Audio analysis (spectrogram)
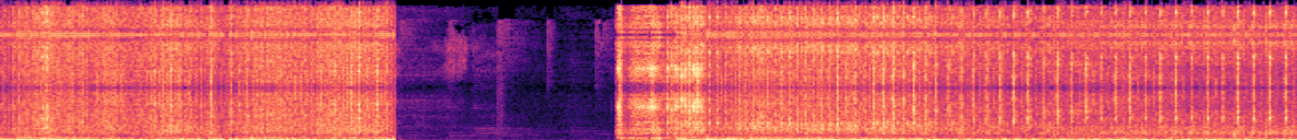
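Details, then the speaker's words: BMW engine on LPG, warm after restart, valve clearances adjusted and rockers changed without effect: steady idle knock about four times a second over the drone; knocking cylinder not yet identified. "надо как-то эту лайбу же определить где-то какой-то цилиндр стучит в прошлом видео мы завели стук не поменялся"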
